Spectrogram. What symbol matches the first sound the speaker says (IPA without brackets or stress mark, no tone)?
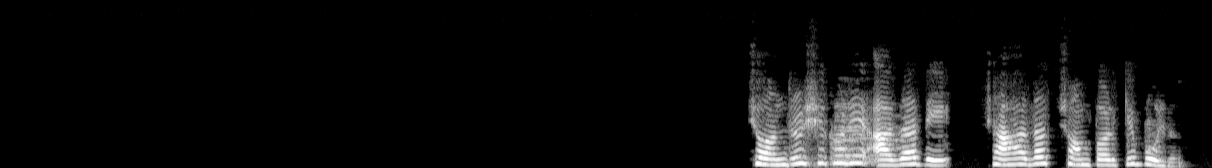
t͡ɕ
